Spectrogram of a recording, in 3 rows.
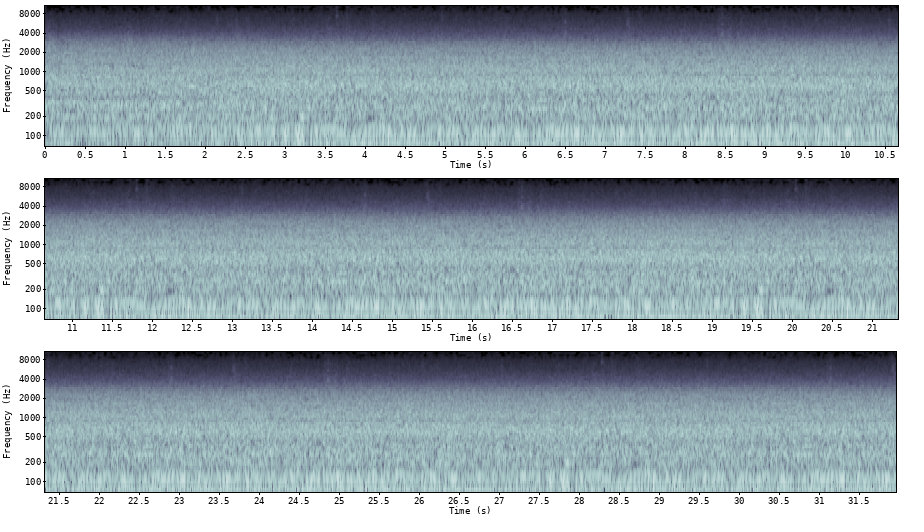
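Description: Steady cabin noise of a Boeing 747 in flight: a constant rush of airflow and engine noise over a low rumble, unchanging throughout.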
